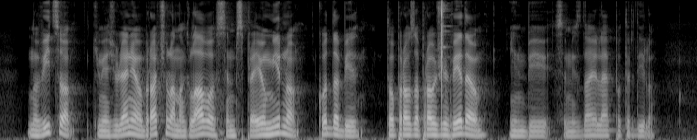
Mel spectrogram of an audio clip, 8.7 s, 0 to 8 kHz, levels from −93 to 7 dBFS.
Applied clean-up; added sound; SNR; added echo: none; Shatter; 10 dB; none.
